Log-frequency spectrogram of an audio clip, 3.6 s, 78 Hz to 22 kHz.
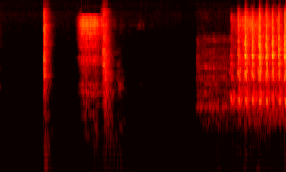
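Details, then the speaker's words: Commodore PET 4040 disk drive, powered on with a disc inside: a couple of sharp clacks, then a rapid rattling chatter about three per second as it spins up. Rough sound; lubrication issue suspected. "Ooh, that didn't sound so wonderful. There's a disc in there. Oh, maybe part of it. Oh, it's spinning. Maybe there is some lubrication issues required."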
